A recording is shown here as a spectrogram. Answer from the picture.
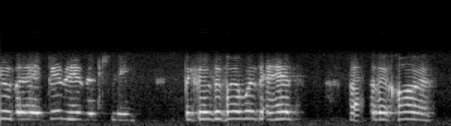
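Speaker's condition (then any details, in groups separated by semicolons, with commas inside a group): Brain injury, severe; speech difficulty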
